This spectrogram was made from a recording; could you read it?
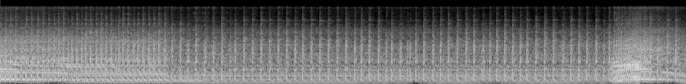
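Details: Titan two-stroke strimmer after carburettor swap, previously only running on choke: buzzes steadily and evenly off choke, then picks up cleanly when throttled; engine running healthy.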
